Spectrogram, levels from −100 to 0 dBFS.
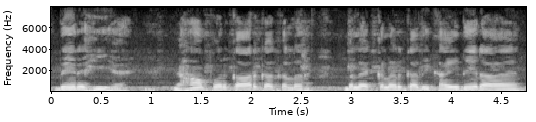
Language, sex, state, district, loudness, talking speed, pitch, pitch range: Hindi, male, Haryana, Charkhi Dadri, -13 LUFS, 190 wpm, 145 Hz, 140-155 Hz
